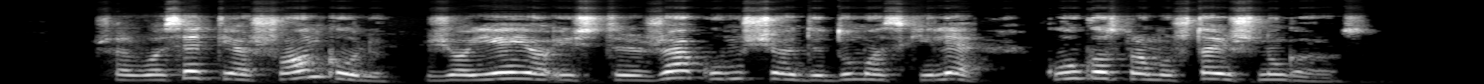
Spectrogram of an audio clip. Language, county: Lithuanian, Klaipėda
